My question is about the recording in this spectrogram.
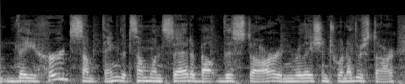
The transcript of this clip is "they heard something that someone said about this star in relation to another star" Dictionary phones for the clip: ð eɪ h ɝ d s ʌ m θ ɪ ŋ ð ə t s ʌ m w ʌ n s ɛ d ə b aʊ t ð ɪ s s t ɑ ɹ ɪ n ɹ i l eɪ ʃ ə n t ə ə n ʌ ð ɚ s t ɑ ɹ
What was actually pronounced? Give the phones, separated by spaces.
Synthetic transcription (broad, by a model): ð eɪ h ɝ d s ʌ m θ ɪ ŋ ð ə t s ʌ m w ʌ n s ɛ d ə b aʊ t ð ɪ s s t ɑ ɹ ɪ n ɹ i l eɪ ʃ ə n t ə ə n ʌ ð ɚ s t ɑ ɹ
